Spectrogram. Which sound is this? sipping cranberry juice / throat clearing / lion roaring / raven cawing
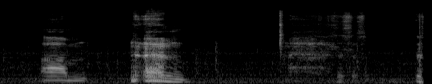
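throat clearing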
